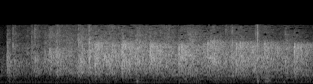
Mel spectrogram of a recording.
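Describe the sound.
Audience applause welcoming the speakers at a talk on novels and translation: dense, steady clapping that stays even and sustained throughout.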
